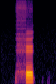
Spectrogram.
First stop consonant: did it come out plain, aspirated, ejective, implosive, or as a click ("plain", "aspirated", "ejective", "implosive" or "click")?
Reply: plain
